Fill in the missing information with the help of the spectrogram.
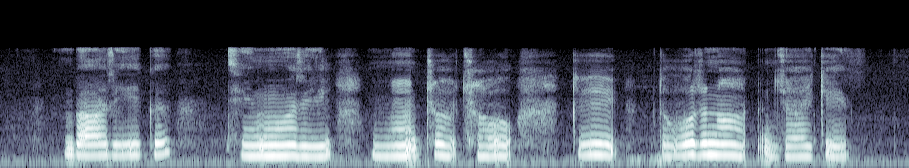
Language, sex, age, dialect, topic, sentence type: Maithili, female, 60-100, Bajjika, agriculture, statement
